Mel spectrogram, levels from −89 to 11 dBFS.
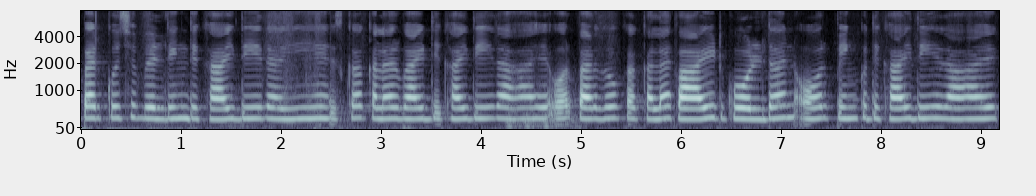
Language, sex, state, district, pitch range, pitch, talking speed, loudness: Hindi, female, Maharashtra, Pune, 275-290 Hz, 285 Hz, 170 wpm, -18 LUFS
